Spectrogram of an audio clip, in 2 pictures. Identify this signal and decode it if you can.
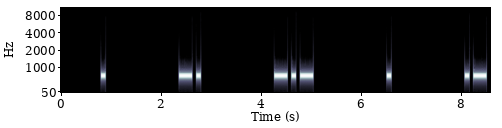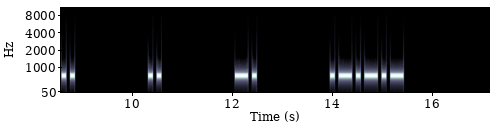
Morse code, heard as a keyed tone, about 14 wpm, spaced as for 5 wpm, 680 Hz. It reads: ENKELIN.
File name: Morsekurs / Witze / Witz 20. Dezember 2022 25 F70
